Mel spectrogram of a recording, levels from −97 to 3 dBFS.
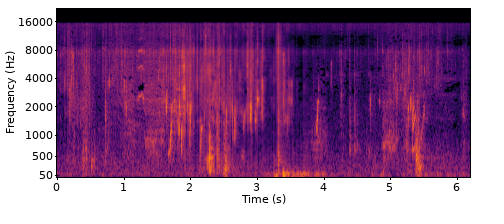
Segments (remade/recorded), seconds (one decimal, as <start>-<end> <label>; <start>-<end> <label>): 0.0-1.9 recorded; 1.9-3.8 remade; 3.8-6.2 recorded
